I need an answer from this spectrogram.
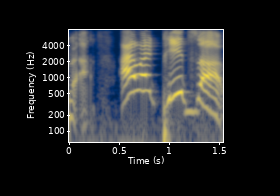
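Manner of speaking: put-on high, loud dopey kid; goofy kid voice. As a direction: blurt it like a clueless little kid. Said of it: "you need to calm down".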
